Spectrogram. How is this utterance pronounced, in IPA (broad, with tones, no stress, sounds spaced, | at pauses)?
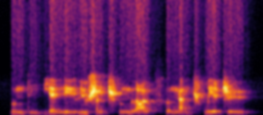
ʊ˥˩ ŋ t̪ i˩ ŋ p j ɛ˥˩ n̪ ḛ˨˩ ɪ̯ l y˥ ʂ ɑ˨ ŋ ʈ͡ʂʰ ʊ˧˥ ŋ l ɑ˧˥ ʊ̯ t͡sʰ ɤ˧˥ ŋ a̰˨˩ n ʈ͡ʂʰ w e˥˧ ɪ̯ ʈ͡ʂ ɻ̩˥˩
